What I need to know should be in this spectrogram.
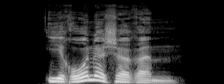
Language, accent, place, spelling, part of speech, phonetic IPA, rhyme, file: German, Germany, Berlin, ironischerem, adjective, [iˈʁoːnɪʃəʁəm], -oːnɪʃəʁəm, De-ironischerem.ogg
- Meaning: strong dative masculine/neuter singular comparative degree of ironisch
